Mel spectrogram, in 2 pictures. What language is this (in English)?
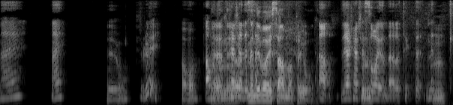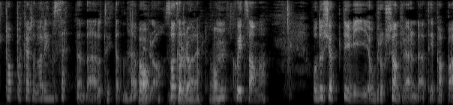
Swedish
